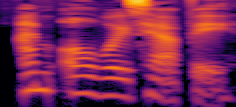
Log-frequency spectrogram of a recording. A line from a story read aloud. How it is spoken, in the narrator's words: Sasha said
